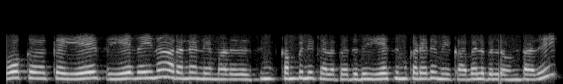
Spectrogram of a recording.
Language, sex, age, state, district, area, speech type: Telugu, female, 30-45, Andhra Pradesh, Chittoor, rural, conversation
